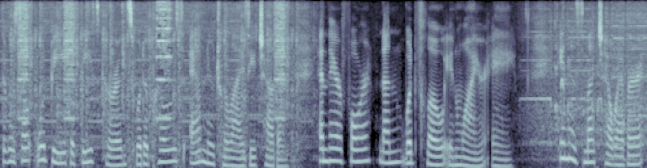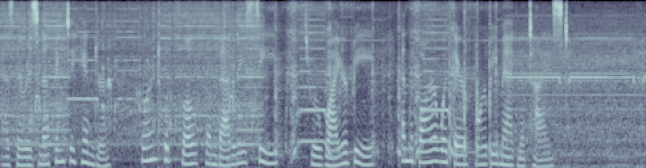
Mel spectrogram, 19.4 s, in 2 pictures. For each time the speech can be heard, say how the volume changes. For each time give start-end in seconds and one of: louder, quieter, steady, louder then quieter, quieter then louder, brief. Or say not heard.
0.0-18.2 steady.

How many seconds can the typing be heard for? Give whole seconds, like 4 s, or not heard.
not heard.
